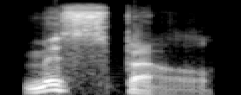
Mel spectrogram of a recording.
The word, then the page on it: misspell: British English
